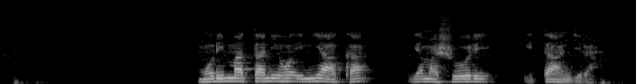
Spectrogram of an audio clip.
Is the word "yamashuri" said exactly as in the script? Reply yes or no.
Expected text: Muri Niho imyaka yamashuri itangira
yes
